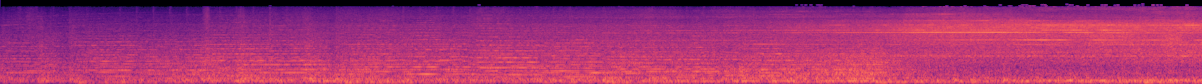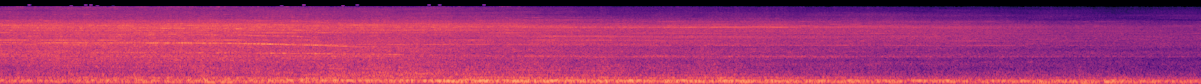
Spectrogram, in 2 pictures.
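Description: Jet aircraft taking off, a loud continuous roar of its engines with a high whining edge that swells stronger partway through and holds steady to the end, with no talk over it.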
